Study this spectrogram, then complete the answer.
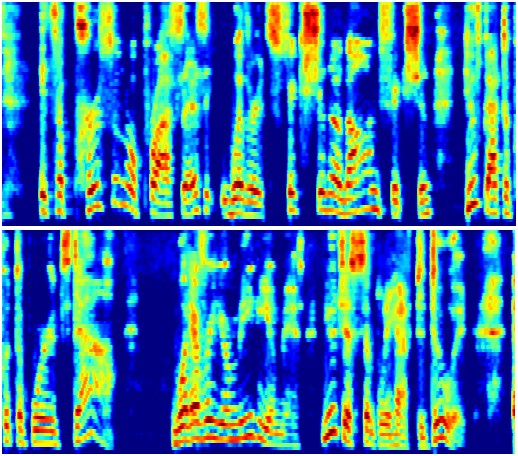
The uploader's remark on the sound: Their conversation, released here as an episode.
